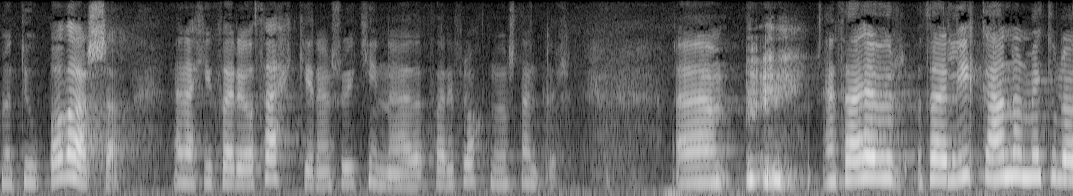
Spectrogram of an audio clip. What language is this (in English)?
Icelandic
